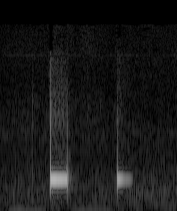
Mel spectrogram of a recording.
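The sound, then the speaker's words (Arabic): Two short electronic telephone tones mark a disconnected call, the first longer and louder, the second briefer and softer, over near silence. “انقطع اتصال.”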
